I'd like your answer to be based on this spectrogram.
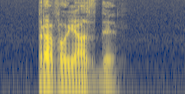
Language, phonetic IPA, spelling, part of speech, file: Polish, [ˈpravɔ ˈjazdɨ], prawo jazdy, noun, Pl-prawo jazdy.ogg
